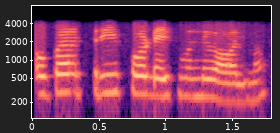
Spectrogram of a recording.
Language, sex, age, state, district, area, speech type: Telugu, female, 18-30, Telangana, Medak, urban, conversation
